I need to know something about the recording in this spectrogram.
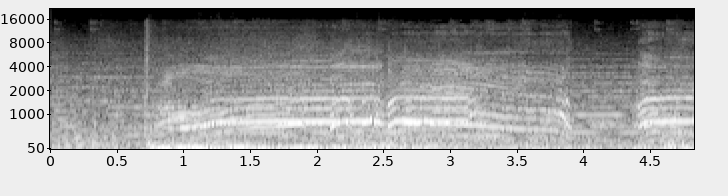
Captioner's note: screaming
